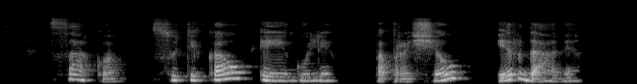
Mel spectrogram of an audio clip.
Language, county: Lithuanian, Klaipėda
